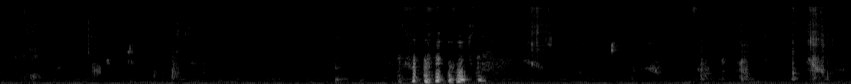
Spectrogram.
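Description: Close-miked biting and chewing of crispy fried chicken: scattered crunches and wet mouth clicks, with a louder run of crunching about four seconds in.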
